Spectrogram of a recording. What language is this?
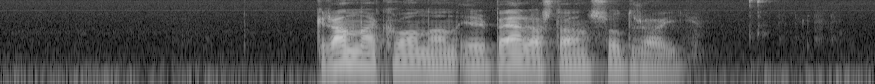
Faroese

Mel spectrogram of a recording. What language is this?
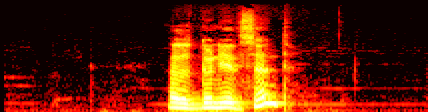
Kabyle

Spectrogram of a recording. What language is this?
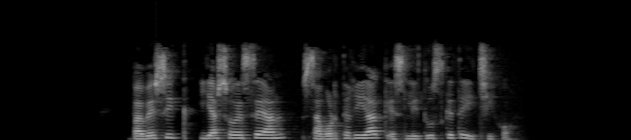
Basque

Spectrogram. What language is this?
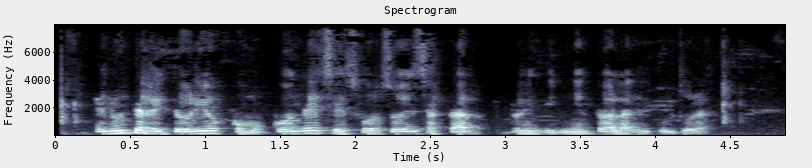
Spanish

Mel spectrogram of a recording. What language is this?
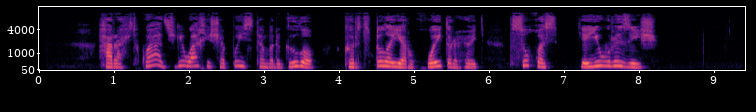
Abkhazian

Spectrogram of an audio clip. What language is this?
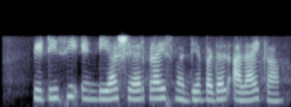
Marathi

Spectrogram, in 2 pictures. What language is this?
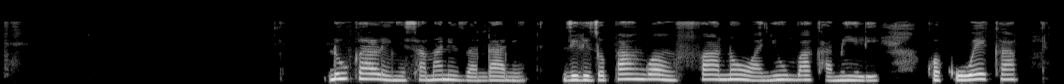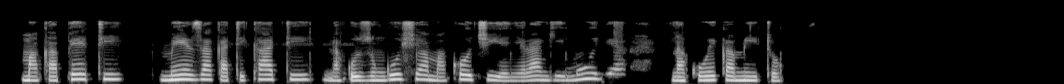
Swahili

